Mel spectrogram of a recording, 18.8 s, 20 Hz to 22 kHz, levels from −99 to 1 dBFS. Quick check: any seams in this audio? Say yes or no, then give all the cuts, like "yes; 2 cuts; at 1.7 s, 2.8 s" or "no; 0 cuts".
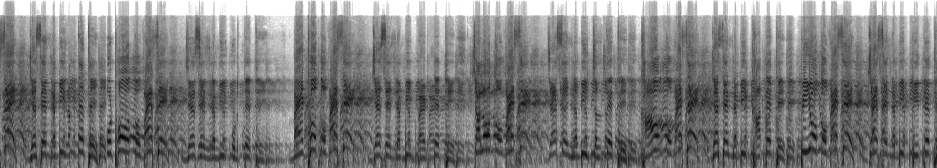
yes; 1 cut; at 2.3 s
